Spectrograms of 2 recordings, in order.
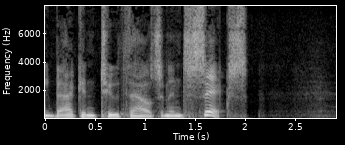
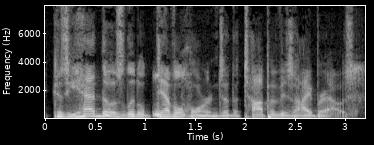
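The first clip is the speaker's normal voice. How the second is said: ordinary talk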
